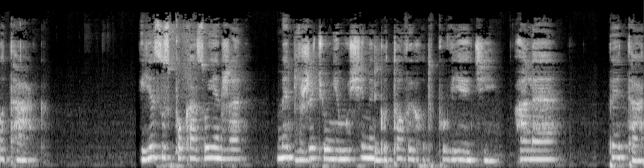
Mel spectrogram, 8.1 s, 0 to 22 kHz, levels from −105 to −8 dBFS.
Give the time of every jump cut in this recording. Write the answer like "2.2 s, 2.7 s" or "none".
2.8 s, 3.7 s, 4.7 s, 6.3 s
